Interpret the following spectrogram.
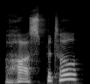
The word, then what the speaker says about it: hospital: there a Hospital nearby a palavra Hospital começa com a letra h porém o h não é mudo ele tem o som característico de H que é o h portanto é um som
